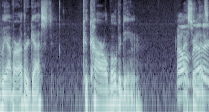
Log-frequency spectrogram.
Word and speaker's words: Ckarl_Bobadine: have our other guest K Carl badine I assume that's how you pronounce it is that right either C's supposed to be silent but people call me c Carl badine I like Carl because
